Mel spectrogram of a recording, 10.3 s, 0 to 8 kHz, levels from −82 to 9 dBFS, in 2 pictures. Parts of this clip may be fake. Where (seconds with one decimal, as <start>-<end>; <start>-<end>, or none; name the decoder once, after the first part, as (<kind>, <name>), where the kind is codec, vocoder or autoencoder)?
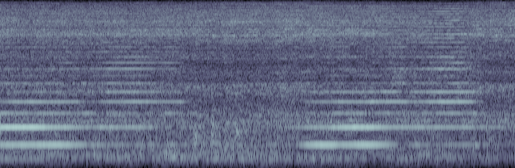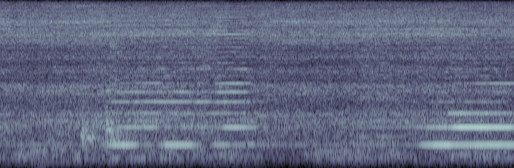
2.0-5.6 (codec, DAC); 7.1-8.3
